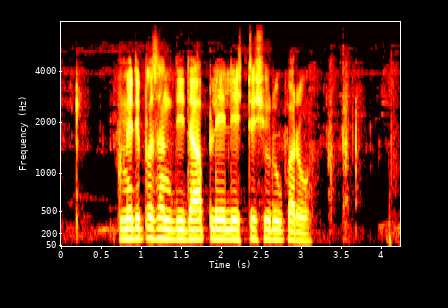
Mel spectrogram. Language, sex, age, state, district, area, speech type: Dogri, male, 18-30, Jammu and Kashmir, Kathua, rural, read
